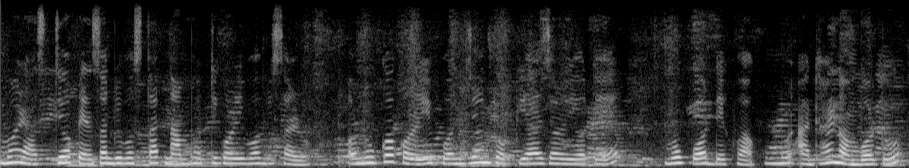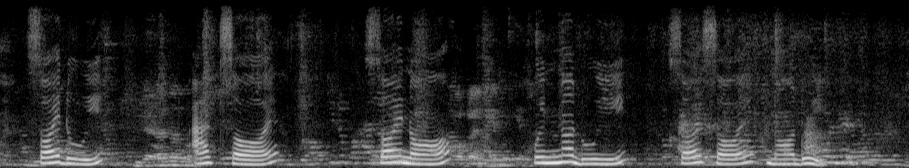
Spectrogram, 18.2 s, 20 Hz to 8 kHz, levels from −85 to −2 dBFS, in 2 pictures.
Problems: continuous background conversations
